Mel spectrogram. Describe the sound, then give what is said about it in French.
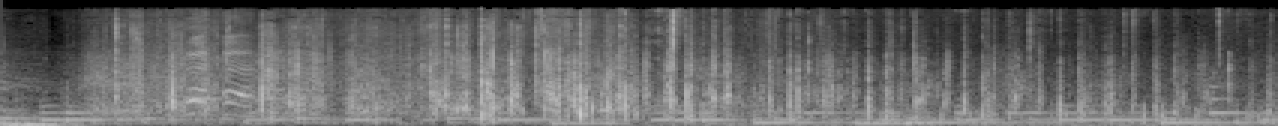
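Pony or horse hooves clip-clop in a steady rhythm of sharp taps as children ride ponies or horses around a cirque in the Giffre valley. The sound continues throughout over a sustained tonal background with some indistinct voice-like sound. “Certains enfants découvrent le site en poney ou à cheval.”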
